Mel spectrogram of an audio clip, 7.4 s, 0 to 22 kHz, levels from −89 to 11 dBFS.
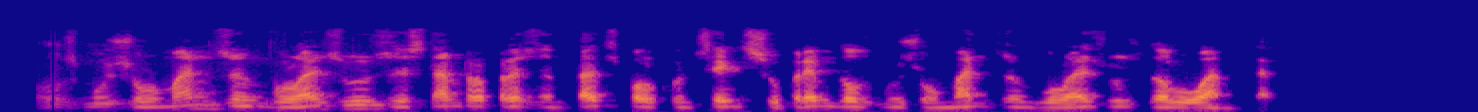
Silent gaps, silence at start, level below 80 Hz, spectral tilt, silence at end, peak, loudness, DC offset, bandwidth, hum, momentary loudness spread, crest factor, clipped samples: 6.21-6.27 s; 0.25 s; -66 dBFS; -5 dB/octave; 1.05 s; -4 dBFS; -25 LUFS; under 0.1%; 7.8 kHz; none; 13 LU; 22 dB; under 0.1%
